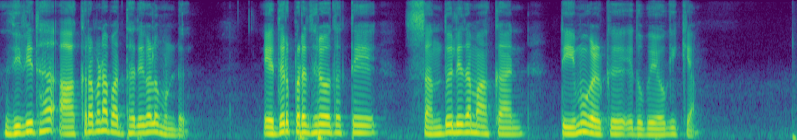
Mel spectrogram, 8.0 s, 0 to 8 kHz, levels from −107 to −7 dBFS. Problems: none marked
